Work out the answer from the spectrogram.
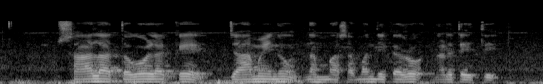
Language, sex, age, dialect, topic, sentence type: Kannada, male, 41-45, Central, banking, question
